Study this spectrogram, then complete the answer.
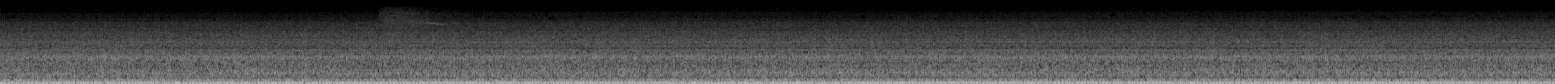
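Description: A truck engine drones steadily at a low pitch as the truck drives along.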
